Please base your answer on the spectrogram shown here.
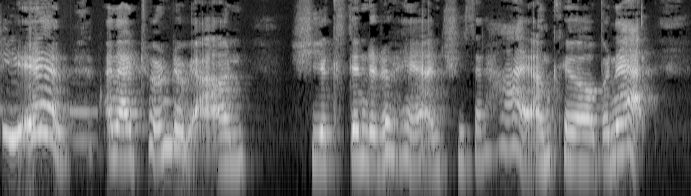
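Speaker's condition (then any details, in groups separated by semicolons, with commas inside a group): Cerebral palsy; speech therapy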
